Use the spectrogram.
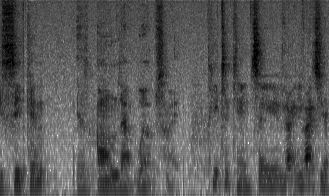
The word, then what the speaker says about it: Peterkin: what it is so difficult for people to pronounce my name they call me everything but peterkin okay and I like you know what let's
